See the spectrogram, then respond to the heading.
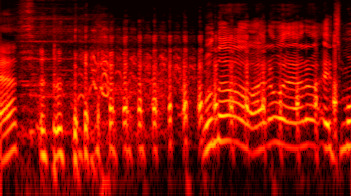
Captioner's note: laughs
